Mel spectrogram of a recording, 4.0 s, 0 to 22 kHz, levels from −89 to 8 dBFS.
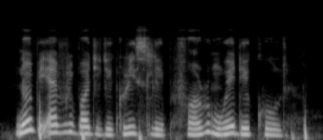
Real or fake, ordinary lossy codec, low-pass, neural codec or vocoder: real; Opus, 24 kbps; 7.2 kHz; none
